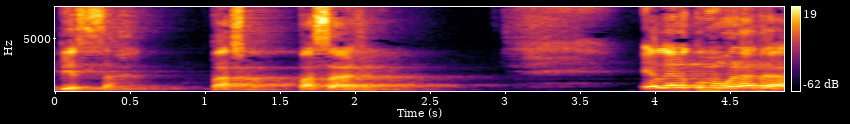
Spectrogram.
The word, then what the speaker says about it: Pesach: Se você observar, a Páscoa judaica, que se escreve Pesach ou Pessah, ela se lê Pessah, Páscoa, passagem.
